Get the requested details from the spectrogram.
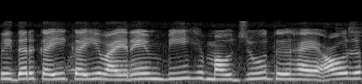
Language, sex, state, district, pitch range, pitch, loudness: Hindi, female, Bihar, Gopalganj, 235-260 Hz, 250 Hz, -16 LUFS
